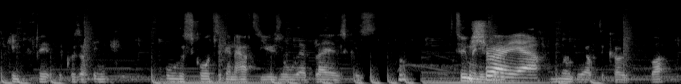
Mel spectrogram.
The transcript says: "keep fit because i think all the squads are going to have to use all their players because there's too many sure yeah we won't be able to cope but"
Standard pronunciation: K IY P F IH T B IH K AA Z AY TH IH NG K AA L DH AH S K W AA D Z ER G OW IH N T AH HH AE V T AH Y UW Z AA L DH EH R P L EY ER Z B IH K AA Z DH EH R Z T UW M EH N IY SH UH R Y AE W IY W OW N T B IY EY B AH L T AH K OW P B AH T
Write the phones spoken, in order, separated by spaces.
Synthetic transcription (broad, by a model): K IY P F IH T B IH K AA Z AY TH IH NG K AA L DH AH S K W AA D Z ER G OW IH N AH HH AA F T AH Y UW Z AA L DH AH P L EY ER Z K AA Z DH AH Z T UW M EH N IY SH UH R Y AE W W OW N B IY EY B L T AH K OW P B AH T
